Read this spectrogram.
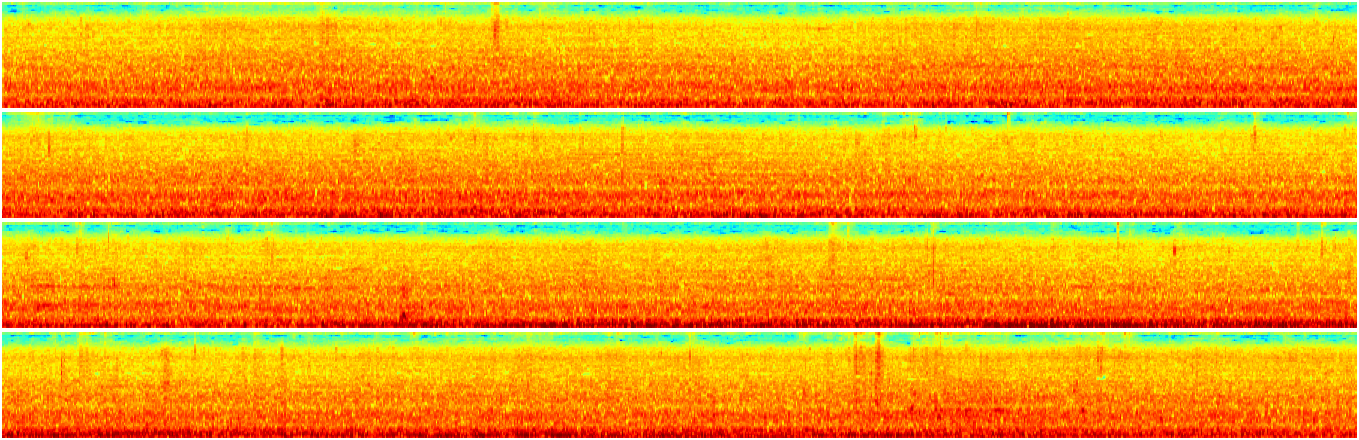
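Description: Small stones splash into water now and then.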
